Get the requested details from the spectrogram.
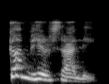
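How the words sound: It sounds commanding and bossy. "for commanding or bossy"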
